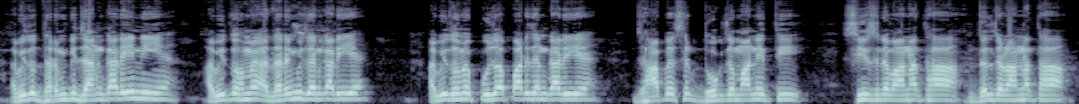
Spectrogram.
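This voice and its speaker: Male preacher, high voice, dry sound. Lectures a village crowd and answers his own questions. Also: no room sound. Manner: asks the listeners questions and answers them himself. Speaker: Buddhist preacher. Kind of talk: dhamma talk to a village gathering.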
